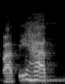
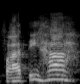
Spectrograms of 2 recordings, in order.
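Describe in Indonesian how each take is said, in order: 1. Kata ini berakhir dengan bunyi t. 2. Kata ini berakhir dengan bunyi h yang lembut. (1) "jangan Fatihat" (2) "kalau baca Quran dihentikan jadi Fatihah"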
